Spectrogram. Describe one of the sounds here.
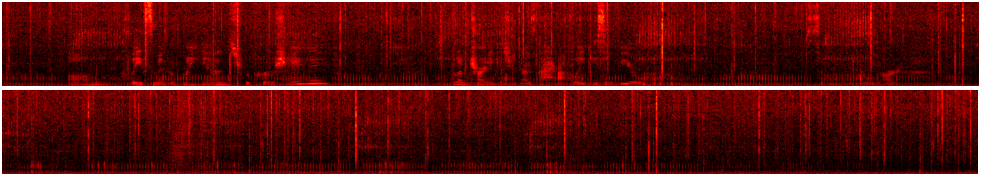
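Twine rustles softly as hands wind and tie it.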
